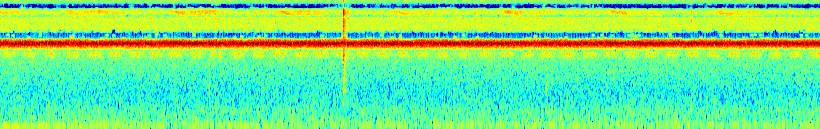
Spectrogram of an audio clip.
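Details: Continuous shimmering high-pitched song of bell crickets, steady in level, interrupted once by a loud snap from a crackling campfire, in a sleep-oriented nature mix.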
